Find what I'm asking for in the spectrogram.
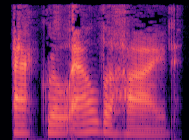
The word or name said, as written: acrylaldehyde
